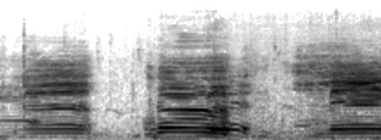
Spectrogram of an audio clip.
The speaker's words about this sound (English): The one thing that you do not get on radio are smells, and the rich smell of cows here is overwhelming, of cow and cow dung. This is an enclosure that we've come to in the middle of very, very deep countryside. There are large numbers of cows here.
